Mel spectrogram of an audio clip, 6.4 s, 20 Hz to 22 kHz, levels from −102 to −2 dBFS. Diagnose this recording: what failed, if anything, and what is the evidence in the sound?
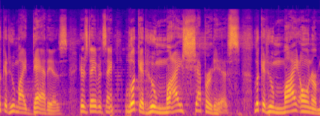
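Audio likely reached the driver or buffer stage too seldom, so the last 5.3 ms kept repeating while real audio was skipped. From 2.21 to 2.62 s, robotic sound from repeated short buffers leaves a rigid, metallic 188 Hz buzz over roughly 70 percent of that span.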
